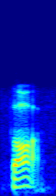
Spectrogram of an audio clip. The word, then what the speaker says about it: Thoth: known as the Egyptian god of Thoth, or Toth, or Thoth, or however you want to pronounce it. I like Thoth.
